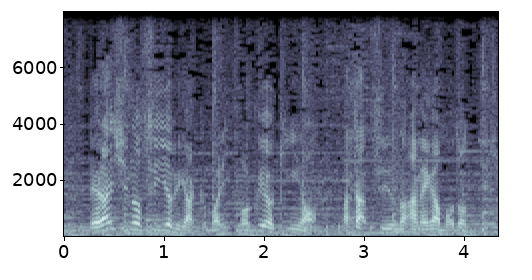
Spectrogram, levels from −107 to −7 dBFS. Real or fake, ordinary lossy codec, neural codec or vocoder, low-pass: real; none; none; none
